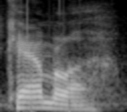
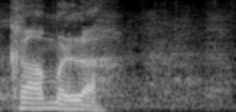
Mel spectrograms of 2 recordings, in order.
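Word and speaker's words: Kamla: It's Cam right? Cam as opposed to Com.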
